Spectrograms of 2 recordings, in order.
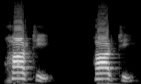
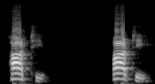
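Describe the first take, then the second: The two takes are said the same way.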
